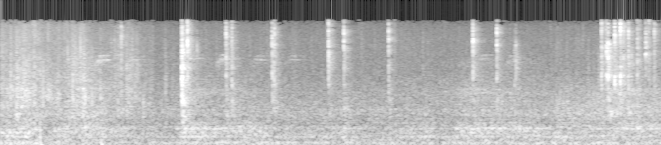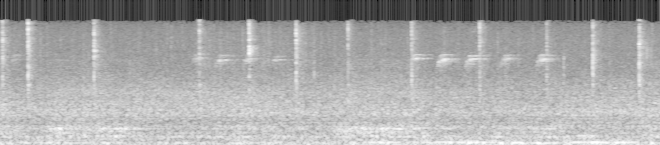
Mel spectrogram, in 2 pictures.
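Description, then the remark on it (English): In a surface-tension experiment, a steady stream of water falls into water mixed with dishwashing liquid, a constant wash of splashing dotted with scattered, sharp little plinks and drips at irregular intervals. No one speaks. “Okay, so you can still hear the water impacting the surface, but not as much plinking as before.”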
